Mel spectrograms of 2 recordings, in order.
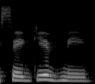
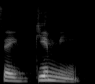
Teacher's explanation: often when we say give me the V sound disappears and we just say gimme which sounds like just one one strange new word gimme so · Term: reduction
